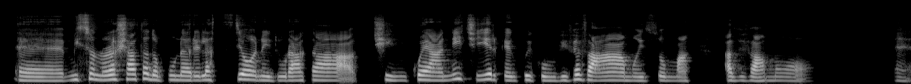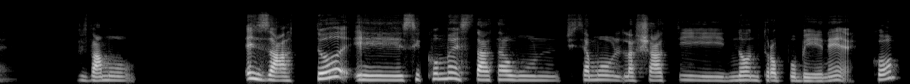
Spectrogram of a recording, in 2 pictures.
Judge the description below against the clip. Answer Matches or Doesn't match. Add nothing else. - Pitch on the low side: Doesn't match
